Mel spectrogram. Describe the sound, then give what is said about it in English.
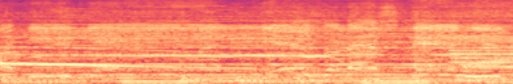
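Truck horns blare in long, sustained tones at the Trucker Freedom Convoy over a steady crowd of people cheering and whooping, with music faintly mixed in; the whole din stays loud and unbroken throughout. “But you can just hear there's honking, there's people cheering.”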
